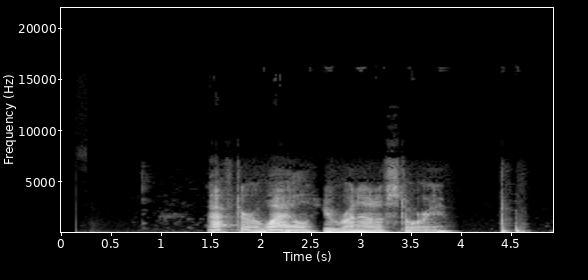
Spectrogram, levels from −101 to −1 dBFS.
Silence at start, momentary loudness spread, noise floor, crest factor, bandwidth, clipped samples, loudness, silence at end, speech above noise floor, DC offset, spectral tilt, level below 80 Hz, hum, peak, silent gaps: 1.45 s; 13 LU; -73 dBFS; 20 dB; 6.8 kHz; under 0.1%; -21 LUFS; 0.3 s; 54 dB; under 0.1%; -8 dB/octave; -46 dBFS; none; -2 dBFS; none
